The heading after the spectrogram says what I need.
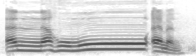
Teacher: هنعمل لها الصلة طالما أن الميم وراها همزة. هنعمل لها صلة 6 حركات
